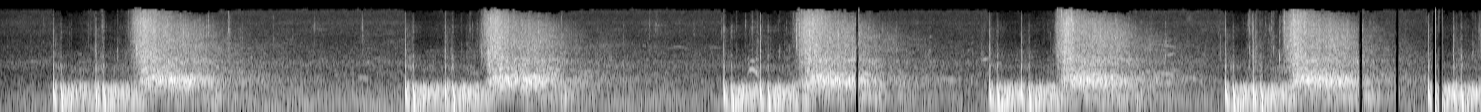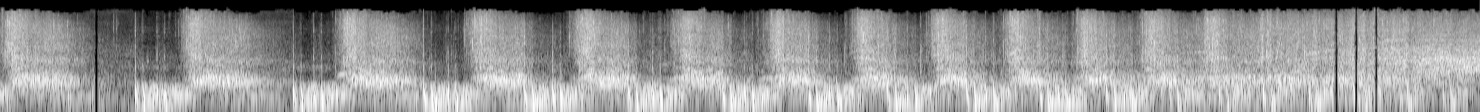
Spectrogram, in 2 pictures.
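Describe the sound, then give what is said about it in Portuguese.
A huge stadium crowd of fans and players performs the famous Viking clap: loud, unison claps with shouted grunts, slow and widely spaced at first, then speeding up into a rapid, continuous rhythmic roar. “Vamos dar um, um, um sobe-som agora para a gente escutar um pouquinho desse famoso aplauso viking.”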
